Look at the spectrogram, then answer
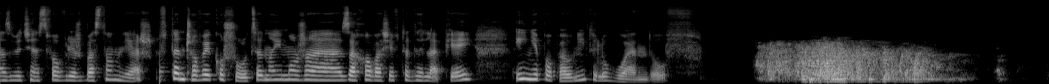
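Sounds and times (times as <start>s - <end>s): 
speech: 0.0s - 7.0s, 7.6s - 7.8s
thunder rumbling: 7.6s - 10.0s.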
